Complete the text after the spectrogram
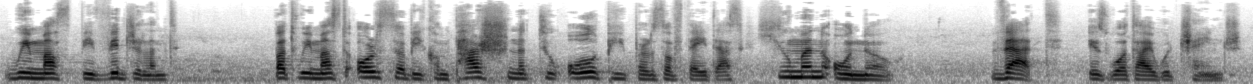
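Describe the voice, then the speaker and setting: A woman playing a stern, devout warrior in a fantasy game, speaking formally and with measured, blunt earnestness. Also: fairly low pitch, a little hiss or hum. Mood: resolute. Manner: formal, measured, deliberate phrasing. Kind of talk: dramatic video game dialogue.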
